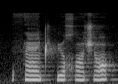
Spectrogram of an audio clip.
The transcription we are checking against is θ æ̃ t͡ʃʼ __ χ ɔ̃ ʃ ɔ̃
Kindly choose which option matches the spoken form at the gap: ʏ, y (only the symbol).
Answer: y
